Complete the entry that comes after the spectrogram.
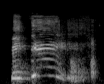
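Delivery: high, bright calling out a name; excited call. Real, not acted. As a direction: shout his name in welcome. Greeting co-host calling out.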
